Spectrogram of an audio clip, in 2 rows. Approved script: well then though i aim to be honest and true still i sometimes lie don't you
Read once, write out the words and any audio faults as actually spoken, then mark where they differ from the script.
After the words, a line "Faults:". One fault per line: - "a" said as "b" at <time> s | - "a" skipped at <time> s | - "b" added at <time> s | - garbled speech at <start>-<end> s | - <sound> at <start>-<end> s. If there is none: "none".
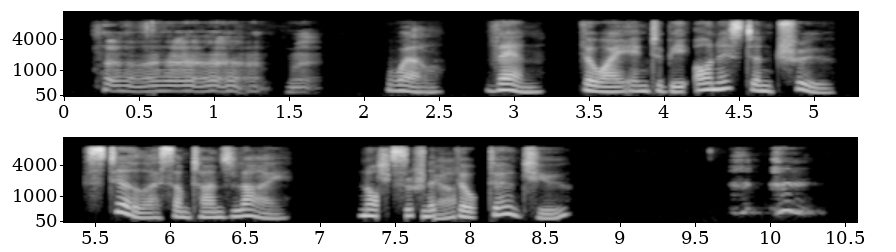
well then though i aim to be honest and true still i sometimes lie [garbled] don't you
Faults:
- laugh at 0.2-1.7 s
- garbled speech at 7.3-8.0 s
- throat clearing at 9.6-10.4 s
